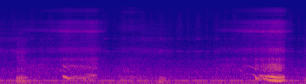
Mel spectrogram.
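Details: Adult woman (mother) asleep, recorded for ASMR: soft, low rattling snores on a few breaths over a steady background hum; snoring during sleep.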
